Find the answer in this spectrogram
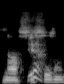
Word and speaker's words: Gnosticism: um so let's talk about it so it's pronounced gnosticism I correct or am I wrong I think you're correct gnosticism yeah yeah so depending on kind of what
